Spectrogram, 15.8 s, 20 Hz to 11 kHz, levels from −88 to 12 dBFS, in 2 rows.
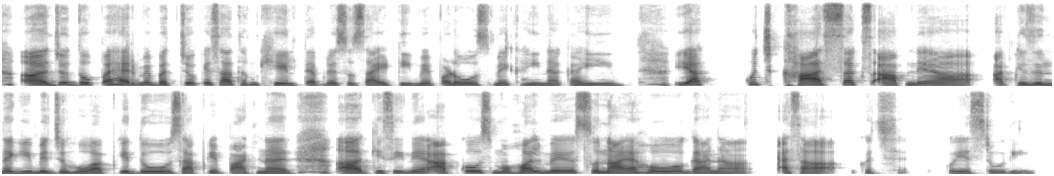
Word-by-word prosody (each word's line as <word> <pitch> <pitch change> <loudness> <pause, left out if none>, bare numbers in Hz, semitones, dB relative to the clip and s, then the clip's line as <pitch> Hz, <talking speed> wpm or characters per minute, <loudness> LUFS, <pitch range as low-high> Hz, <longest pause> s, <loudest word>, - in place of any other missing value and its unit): अ, 210 +1 +7
जो 220 +3 +2
दोपहर 215 -1 +3
में 240 - 0
बच्चों 220 0 -1
के 230 - -2
साथ 230 +1 0
हम 235 -2 -4
खेलते 200 -4 -2
हैं - - -4
अपने 205 -2 -3
सोसाइटी 205 -1 -4
में 200 - 0
पड़ोस 190 +1 -1
में 195 - -2
कहीं 205 -6 -5
न 190 - -4
कहीं 185 -2 -5 0.5
या 230 +1 +7 0.3
कुछ 290 -1 -4
ख़ास 225 +1 +7
शख्स 245 -1 +1
आपने 210 +1 +2
अ, 205 - 0 0.4
आपकी 230 +5 -1
ज़िन्दगी 210 -2 0
में 210 0 -1
जो 200 +2 -4
हो 195 -3 -2
आपके 205 +2 -3
दोस्त 190 +1 -1
आपके 190 0 -3
पार्टनर 195 -1 -1 0.3
अ, 195 +1 +6
किसी 215 +1 -4
ने 215 +1 -2 0.2
आपको 200 +3 +1
उस 230 0 -1
माहौल 215 +1 +2
में 225 0 +1
सुनाया 205 -2 +3
हो 205 -1 +1
गाना 190 +1 -3 0.3
ऐसा - - -1 0.3
कुछ 195 0 -14 0.4
कोई 190 0 -6
स्टोरी? 190 0 -10
205 Hz, 180 wpm, -21 LUFS, 195-220 Hz, 0.5 s, अ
